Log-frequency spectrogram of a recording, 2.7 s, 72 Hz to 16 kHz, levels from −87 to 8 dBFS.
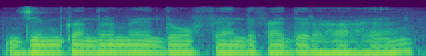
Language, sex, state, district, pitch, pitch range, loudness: Hindi, male, Arunachal Pradesh, Papum Pare, 110 Hz, 105-110 Hz, -17 LUFS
